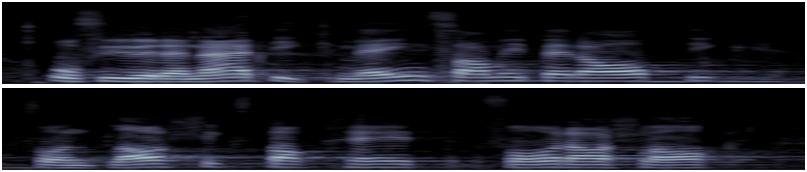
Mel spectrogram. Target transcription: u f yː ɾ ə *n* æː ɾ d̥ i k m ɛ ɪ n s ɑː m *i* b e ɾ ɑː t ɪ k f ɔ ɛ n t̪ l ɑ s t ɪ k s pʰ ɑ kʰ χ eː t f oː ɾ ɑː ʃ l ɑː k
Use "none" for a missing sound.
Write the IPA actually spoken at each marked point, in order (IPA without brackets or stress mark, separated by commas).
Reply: n, i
